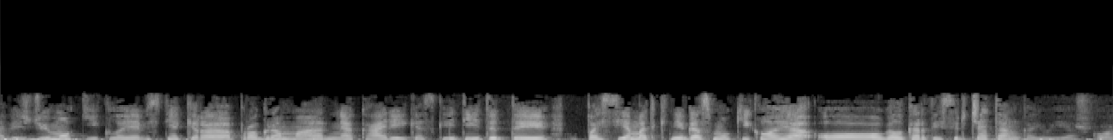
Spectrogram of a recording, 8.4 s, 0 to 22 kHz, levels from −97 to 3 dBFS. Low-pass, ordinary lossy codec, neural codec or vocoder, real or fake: 7.2 kHz; MP3, 32 kbps; none; real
